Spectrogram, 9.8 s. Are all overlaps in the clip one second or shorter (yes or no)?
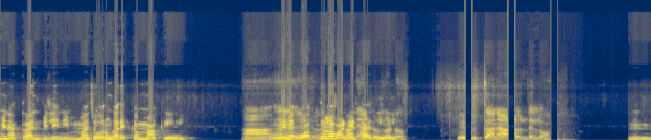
no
